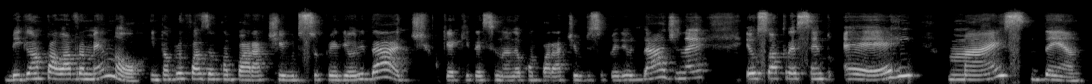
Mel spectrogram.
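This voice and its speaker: A woman's voice: fairly high pitch, normal speed, a bit bright. A young adult Brazilian woman teaching English, explaining a worksheet step by step and often checking in with her students. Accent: Brazilian Portuguese. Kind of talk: recorded lesson walkthrough.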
